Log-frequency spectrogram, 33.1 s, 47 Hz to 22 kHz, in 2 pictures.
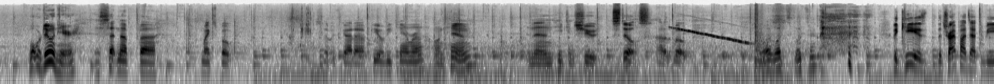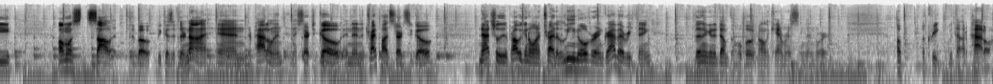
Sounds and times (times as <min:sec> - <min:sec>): Music: 0:00.0 - 0:33.1
Speech: 0:00.5 - 0:02.6, 0:03.4 - 0:03.9, 0:05.3 - 0:07.9, 0:08.8 - 0:11.4, 0:14.9 - 0:16.8, 0:17.6 - 0:23.8, 0:24.6 - 0:27.4, 0:28.1 - 0:30.4, 0:31.5 - 0:33.1.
